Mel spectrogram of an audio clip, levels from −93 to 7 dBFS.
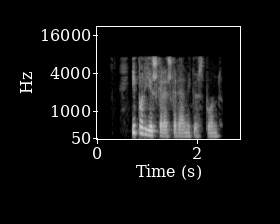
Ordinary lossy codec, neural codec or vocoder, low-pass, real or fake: MP3, 48 kbps; none; 7.2 kHz; real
